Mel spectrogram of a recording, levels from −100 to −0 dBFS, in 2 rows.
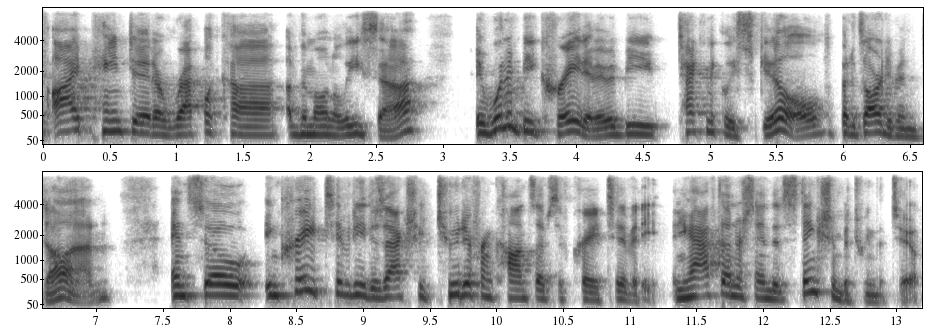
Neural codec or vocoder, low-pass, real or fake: none; 7.2 kHz; real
